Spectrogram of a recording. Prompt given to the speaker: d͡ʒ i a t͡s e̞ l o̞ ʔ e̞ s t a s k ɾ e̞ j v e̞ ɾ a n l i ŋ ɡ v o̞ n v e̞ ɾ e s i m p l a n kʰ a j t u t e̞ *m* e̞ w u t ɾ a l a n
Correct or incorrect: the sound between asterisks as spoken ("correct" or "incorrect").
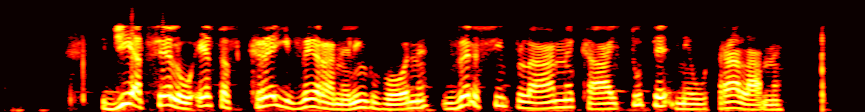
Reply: incorrect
